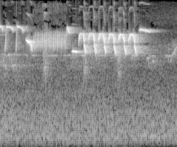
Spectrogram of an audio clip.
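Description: A Eurasian wren sings a loud, high, rapid outpouring: quick trills and a fast rattling run of repeated notes, all very high-pitched, with no other sounds.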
